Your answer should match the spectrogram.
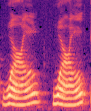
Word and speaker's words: world: Primeiro vai só até o R com a língua enroladinha, were, were. Depois põe o L lá no céu da boca, world, world e fecha com o D, world, world, ok?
